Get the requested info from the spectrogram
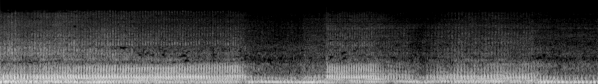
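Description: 125cc dirt bike engine running under throttle as the bike is ridden, easing off about two and a half seconds in, picking up again a second later, then running lower.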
